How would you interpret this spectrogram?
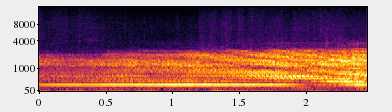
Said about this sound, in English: Captain, enemy plane sighted off the port bow. They're coming in at 4 o'clock.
